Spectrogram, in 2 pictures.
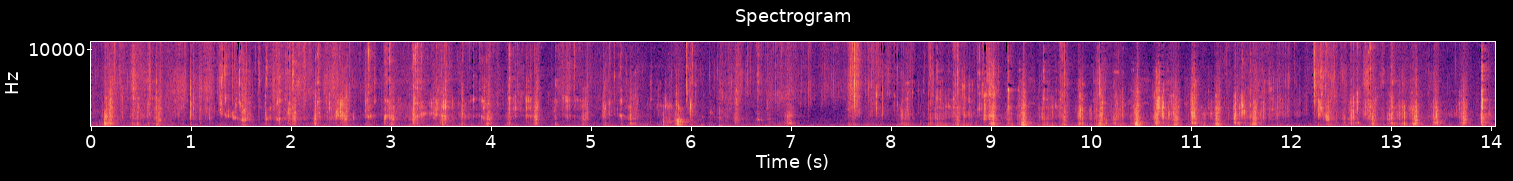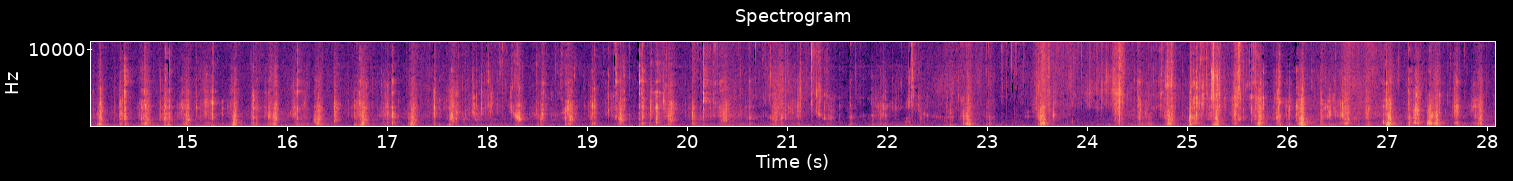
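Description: Close-miked chewing of raw beef skirt (chimasal yukhoe) dipped in spicy sauce: a steady run of small mouth clicks and smacks.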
